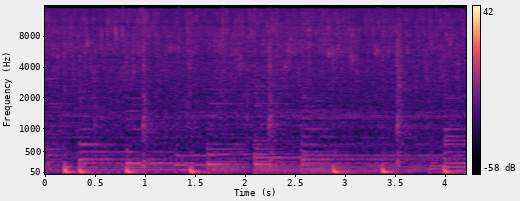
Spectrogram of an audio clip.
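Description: Chicken drumsticks sizzling in hot oil in a cast-iron skillet, under background music with a steady beat.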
